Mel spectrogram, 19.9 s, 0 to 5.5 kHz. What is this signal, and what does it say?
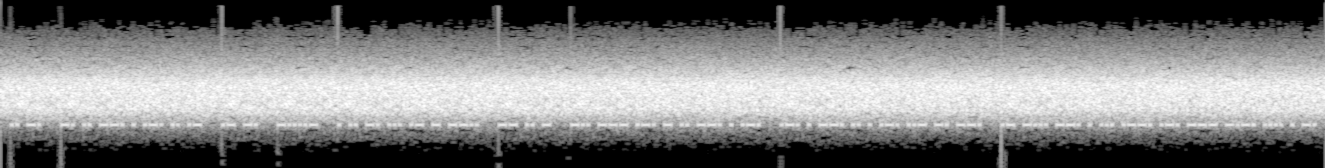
Morse code, heard as a keyed tone, about 30 wpm, 530 Hz. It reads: IN NIGERIA AN - EINSATZ MIT DORTIGER REGIERUNG ABGESPROCHEN
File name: daily / 29wpm noise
